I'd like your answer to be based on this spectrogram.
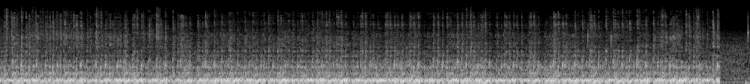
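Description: A street car's engine idles steadily to warm up, a loud, even mid-pitched drone running nearly unbroken before cutting off abruptly near the end.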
